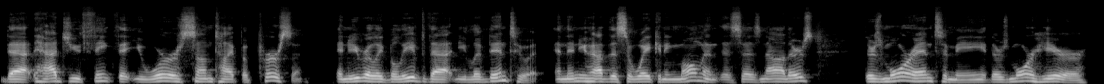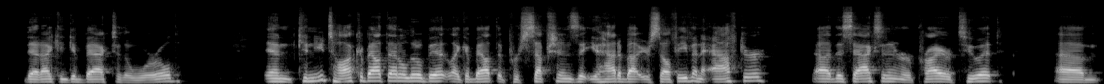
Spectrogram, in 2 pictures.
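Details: Adult male speaker; normal speech.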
